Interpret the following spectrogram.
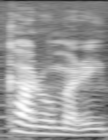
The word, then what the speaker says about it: Karumari: uh how do you say your last name Kumari karumari also came from Washington DC a day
